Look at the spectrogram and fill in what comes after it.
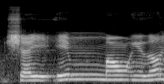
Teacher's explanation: syai' sifat lin, lentur, lemes ya, tidak boleh disentak. Syai'im mau'izah, im tanwin bertemu dengan mim, masuk ke mimnya, cara bacanya masuk ke mim.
